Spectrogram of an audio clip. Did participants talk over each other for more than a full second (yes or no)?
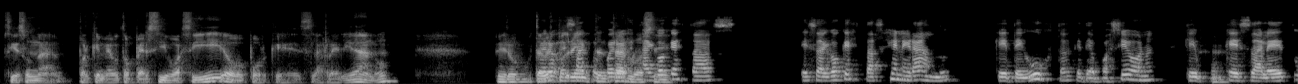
yes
